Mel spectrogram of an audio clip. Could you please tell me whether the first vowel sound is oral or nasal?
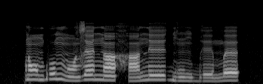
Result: nasal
